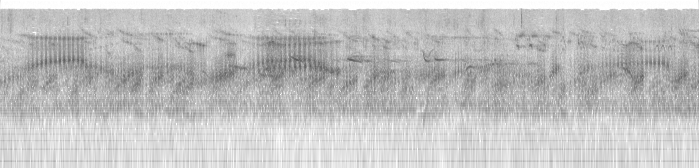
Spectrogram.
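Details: A thick frog chorus in the water: rapid overlapping croaks throughout, with some rising and falling whistled notes repeating above the crowded calling.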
